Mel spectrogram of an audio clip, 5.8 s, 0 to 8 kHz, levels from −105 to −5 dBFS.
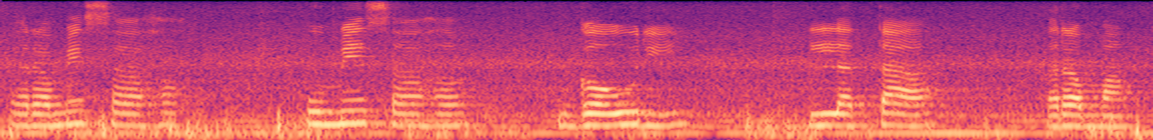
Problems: none marked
